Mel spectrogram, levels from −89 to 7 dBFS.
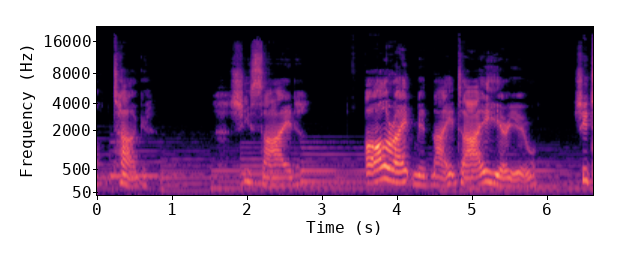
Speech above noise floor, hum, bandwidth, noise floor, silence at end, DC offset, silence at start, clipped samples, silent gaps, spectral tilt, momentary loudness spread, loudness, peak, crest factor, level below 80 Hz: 24 dB; none; 17.5 kHz; -45 dBFS; 0 s; under 0.1%; 0 s; under 0.1%; none; -3 dB/octave; 25 LU; -21 LUFS; -2 dBFS; 22 dB; -58 dBFS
